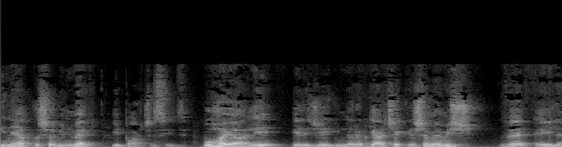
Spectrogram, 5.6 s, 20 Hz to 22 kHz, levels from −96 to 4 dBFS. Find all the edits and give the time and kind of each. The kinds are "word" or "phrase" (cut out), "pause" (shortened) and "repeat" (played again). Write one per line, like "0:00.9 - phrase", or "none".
0:01.1 - word
0:01.9 - pause
0:02.9 - word
0:03.6 - word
